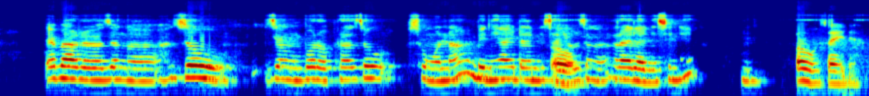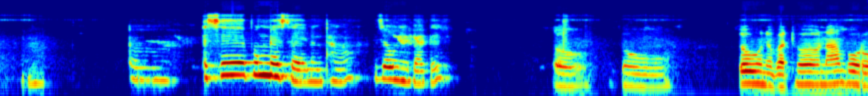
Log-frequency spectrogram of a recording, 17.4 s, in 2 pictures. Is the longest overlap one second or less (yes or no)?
yes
